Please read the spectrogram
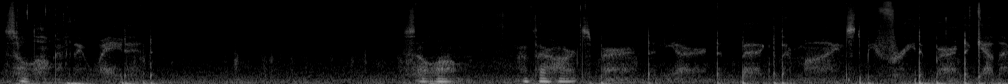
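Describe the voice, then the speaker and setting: Guy whispering an asmr story up close, really slow, breathy and hushed. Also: medium pitch, monotone. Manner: slow, hushed, poetic delivery with frequent pauses. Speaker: ASMR audio narrator.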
